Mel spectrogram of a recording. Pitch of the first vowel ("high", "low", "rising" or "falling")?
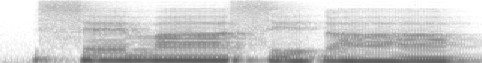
high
